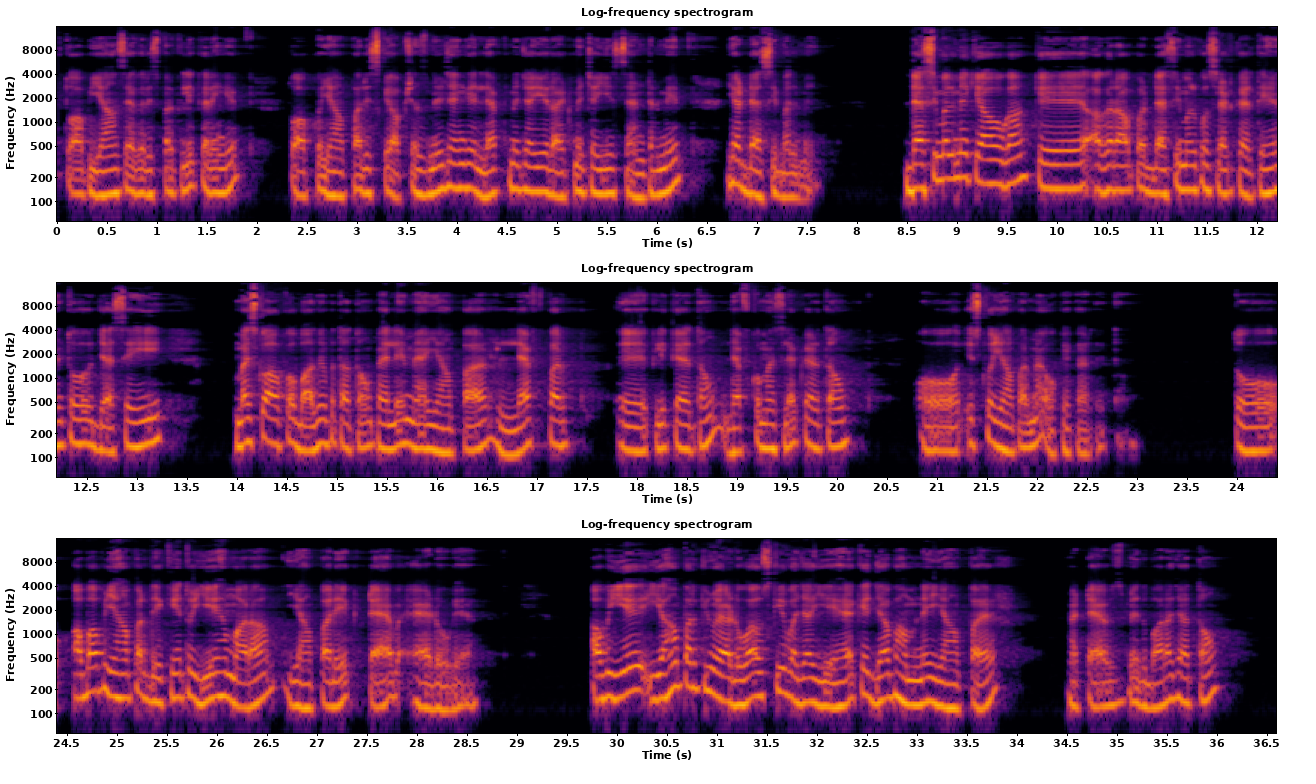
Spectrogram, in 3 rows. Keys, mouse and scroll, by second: 17.3 click, 17.3 typing, 17.4 click, 22.0 click, 33.8 click.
